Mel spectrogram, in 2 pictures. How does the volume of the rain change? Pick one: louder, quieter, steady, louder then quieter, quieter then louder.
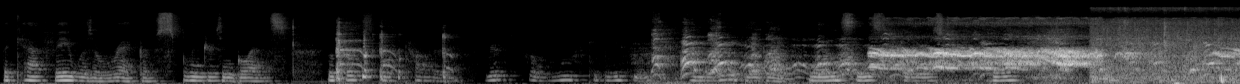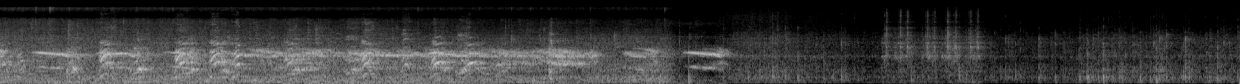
quieter.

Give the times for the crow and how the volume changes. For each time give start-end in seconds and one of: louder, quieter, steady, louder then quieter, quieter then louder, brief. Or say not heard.
8.7-19.6 quieter.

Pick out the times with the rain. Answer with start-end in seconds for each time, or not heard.
10.8-24.7.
